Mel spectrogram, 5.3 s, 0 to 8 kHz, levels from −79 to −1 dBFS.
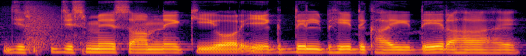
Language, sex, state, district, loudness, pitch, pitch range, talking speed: Hindi, male, Uttar Pradesh, Lucknow, -15 LUFS, 125 Hz, 115-125 Hz, 135 wpm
